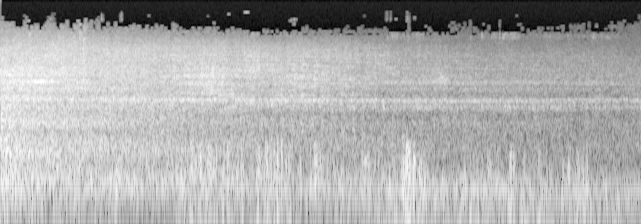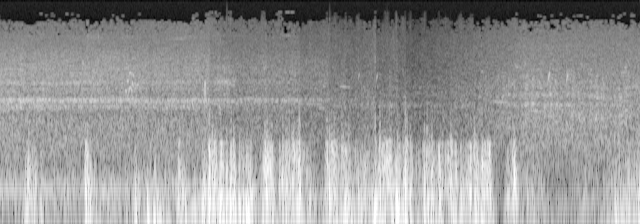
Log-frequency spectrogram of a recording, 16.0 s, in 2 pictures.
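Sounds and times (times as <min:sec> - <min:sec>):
passenger train rolling past: 0:00.0 - 0:16.0.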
